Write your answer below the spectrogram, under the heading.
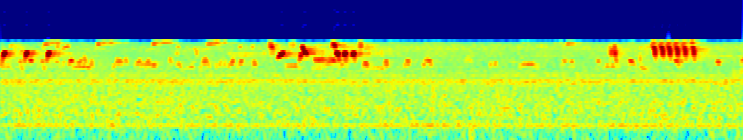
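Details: European bee-eaters calling while mating: short, bright chirping notes scattered throughout, densest around three seconds, ending in a quick run of about six clipped notes near seven seconds, over a faint steady low hum.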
